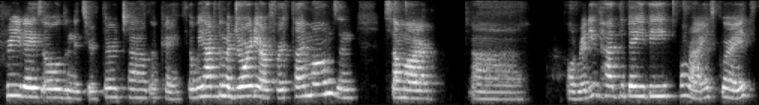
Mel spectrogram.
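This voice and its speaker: A woman's voice: fairly high pitch, unhurried. Echoey Israeli-born woman presenting a webinar. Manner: warm, encouraging, addresses audience directly. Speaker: postpartum doula presenter.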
